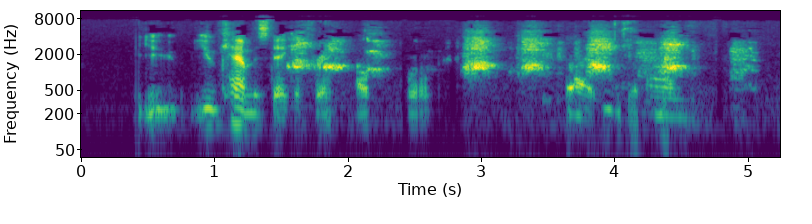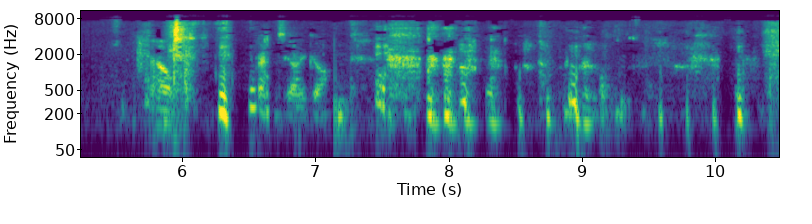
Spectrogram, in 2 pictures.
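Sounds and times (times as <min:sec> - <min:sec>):
speech: 0:00.5 - 0:02.6, 0:03.7 - 0:04.7, 0:05.8 - 0:09.3
dog yapping: 0:01.6 - 0:05.1
laughter: 0:05.8 - 0:10.4.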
